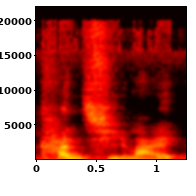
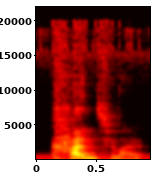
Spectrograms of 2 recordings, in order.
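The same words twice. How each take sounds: First: The syllables after 看 are stressed. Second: The syllables after 看 are unstressed. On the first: The speaker calls it wrong. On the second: The speaker calls it right.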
